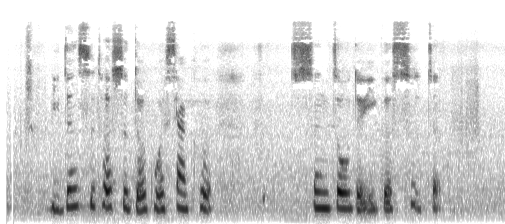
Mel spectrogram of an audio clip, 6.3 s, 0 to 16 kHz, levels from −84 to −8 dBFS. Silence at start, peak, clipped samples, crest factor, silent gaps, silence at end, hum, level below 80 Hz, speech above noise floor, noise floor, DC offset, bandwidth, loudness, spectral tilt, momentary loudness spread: 0.1 s; -6 dBFS; under 0.1%; 18 dB; none; 0.35 s; none; -76 dBFS; 25 dB; -49 dBFS; under 0.1%; 11.5 kHz; -24 LUFS; -2.5 dB/octave; 14 LU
